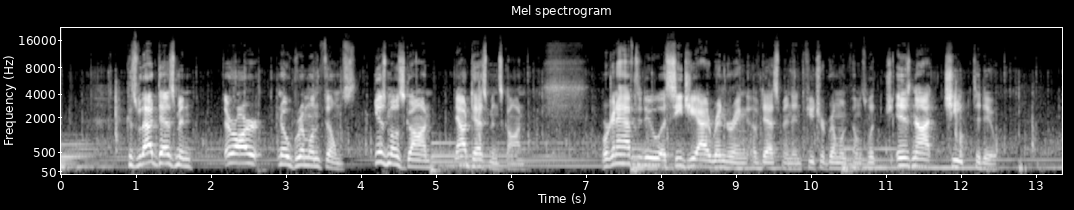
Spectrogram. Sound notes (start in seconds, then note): 6.4 Nick breathes in deeply through his nose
